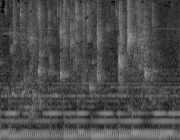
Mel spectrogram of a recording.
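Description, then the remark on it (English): Water from turned-on faucets runs steadily into a filling bathtub, a continuous splashing pour of quadruple filtered water with scattered drips and a low, steady hum underneath, moderately loud. “I hear the faucets turning and the quadruple filtered water splash into the tub.”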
